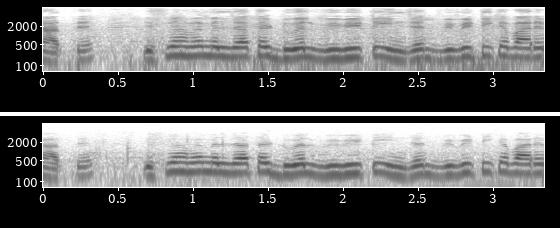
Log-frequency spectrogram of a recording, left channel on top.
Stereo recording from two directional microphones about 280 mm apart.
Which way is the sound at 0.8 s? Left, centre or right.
Centre.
